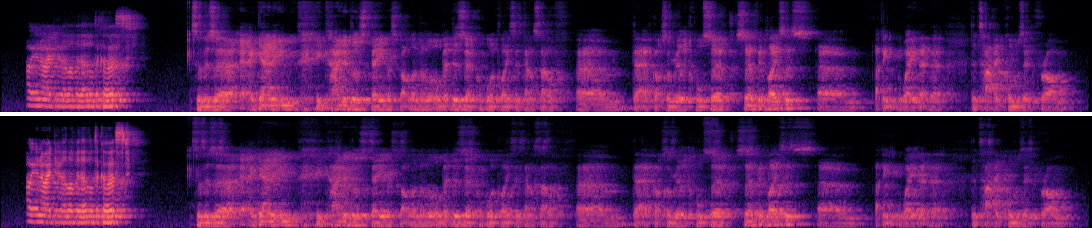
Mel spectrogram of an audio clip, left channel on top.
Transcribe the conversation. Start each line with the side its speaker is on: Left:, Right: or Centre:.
Right: Oh, you know, I do. I love it. I love the coast.
Left: So there's a again it, <laughs> it kind of does favor Scotland a little bit. There's a couple of places down south um, that have got some really cool surf surfing places. Um, I think the way that the the tide comes in from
